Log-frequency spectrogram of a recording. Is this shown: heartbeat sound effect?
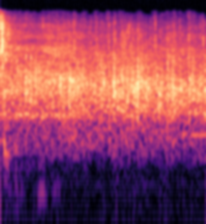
no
